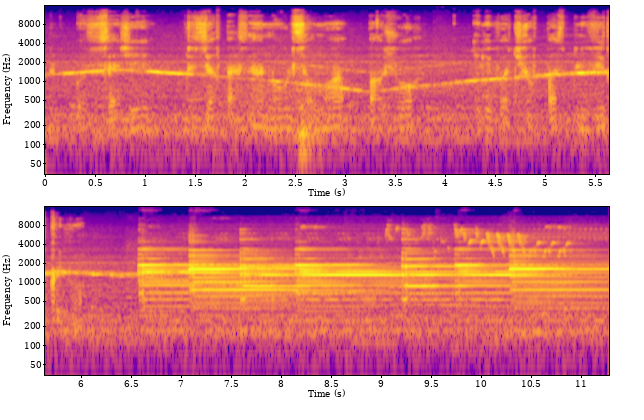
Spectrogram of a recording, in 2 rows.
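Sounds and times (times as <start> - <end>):
speech: 0.6 - 6.8
church bells ringing: 6.6 - 11.2.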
